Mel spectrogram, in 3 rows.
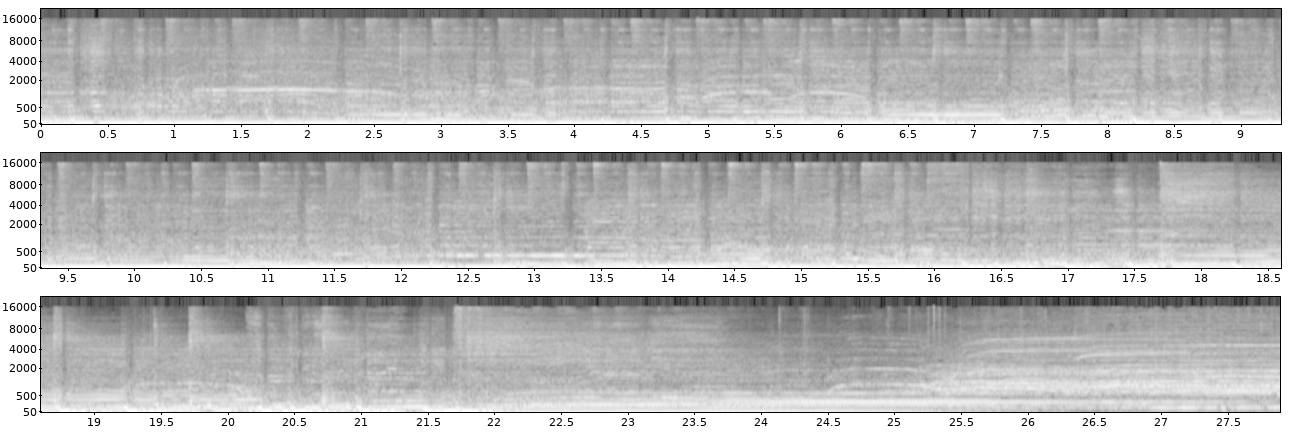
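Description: Live band playing on stage with heavy bass and drums until the song ends about 22 to 25 seconds in. The audience then cheers and whoops near the end.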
